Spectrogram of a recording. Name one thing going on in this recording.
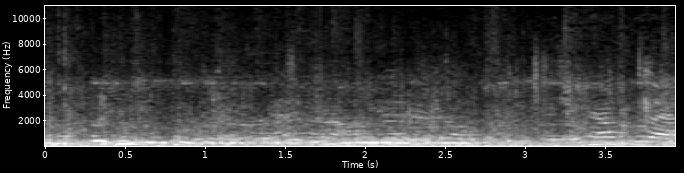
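A crowd of people murmurs quietly at a distance, outdoors.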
